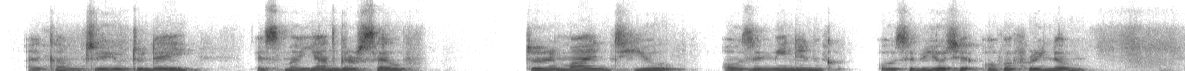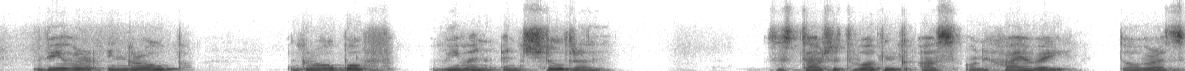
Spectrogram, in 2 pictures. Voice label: locutora ucraniana ukrainian child voiceover english recording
